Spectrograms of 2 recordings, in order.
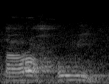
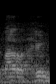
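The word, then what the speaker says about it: تَرَحُّم: Yang ketiga fungsi daripada naat awit tarahumi. Awas, harokatin tarahum. Kalau bacanya tarhim lagi. Kalau itu nggak menutup kemungkinan kalau yang baca nggak ngerti ilmu sorok mah tarhim.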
